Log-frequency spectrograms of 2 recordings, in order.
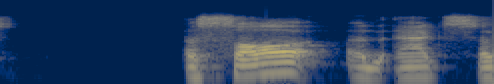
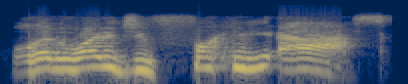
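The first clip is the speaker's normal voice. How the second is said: louder, higher and drawn out; exasperated retort; 7 semitones higher, 3 dB louder, slower than usual. Acted. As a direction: snap back in mock exasperation. Acted bickering between two characters.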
